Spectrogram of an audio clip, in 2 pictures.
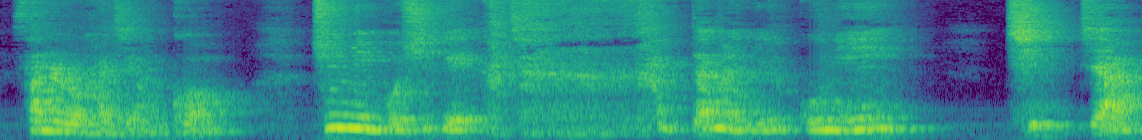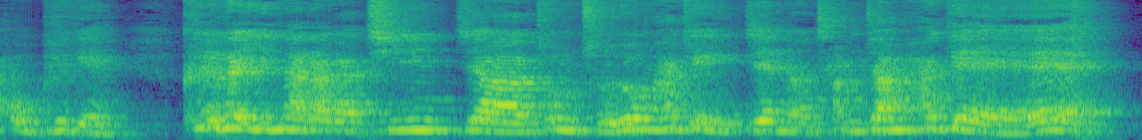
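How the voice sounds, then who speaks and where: A woman's voice: fairly high pitch, unhurried, a little mellow. A middle-aged woman pastor preaching a revival sermon, emphatic and repetitive, often crying out hallelujah. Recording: echoey hall, voice from far off.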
